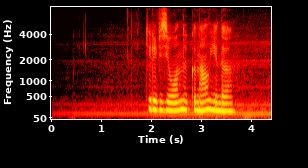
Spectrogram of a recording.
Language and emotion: Russian, neutral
